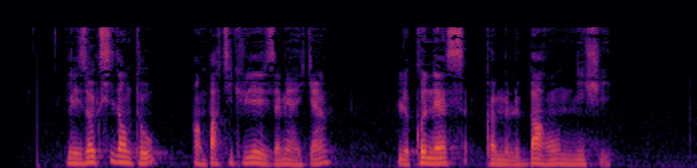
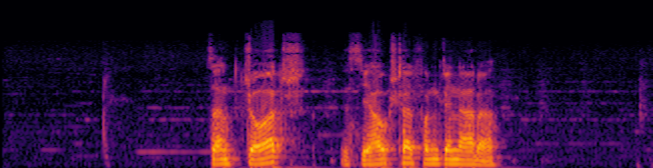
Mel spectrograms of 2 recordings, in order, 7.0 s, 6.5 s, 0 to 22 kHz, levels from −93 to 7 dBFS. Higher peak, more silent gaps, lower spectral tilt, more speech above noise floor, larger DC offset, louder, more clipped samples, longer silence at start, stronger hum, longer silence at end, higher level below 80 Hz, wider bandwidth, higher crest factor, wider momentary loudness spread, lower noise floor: second, -18 dBFS vs -2 dBFS; neither; second, -5 dB/octave vs -7 dB/octave; second, 38 dB vs 50 dB; neither; second, -37 LUFS vs -15 LUFS; neither; second, 0.65 s vs 2.1 s; neither; second, 0.9 s vs 1.55 s; second, -62 dBFS vs -48 dBFS; first, 11.5 kHz vs 8.8 kHz; about the same, 20 dB vs 16 dB; second, 13 LU vs 19 LU; first, -74 dBFS vs -64 dBFS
